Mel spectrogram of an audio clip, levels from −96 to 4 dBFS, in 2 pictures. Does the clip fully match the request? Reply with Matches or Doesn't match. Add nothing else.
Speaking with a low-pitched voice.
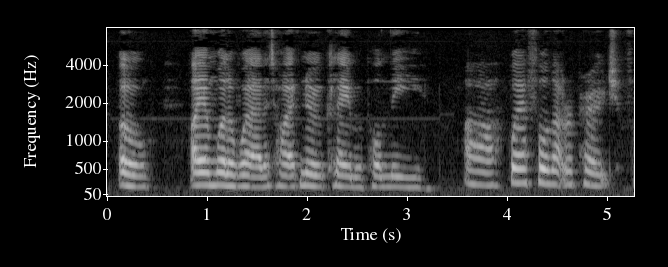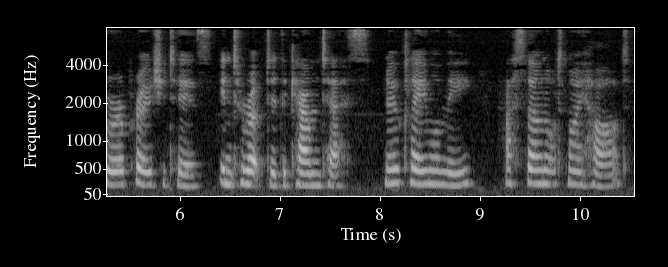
Doesn't match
